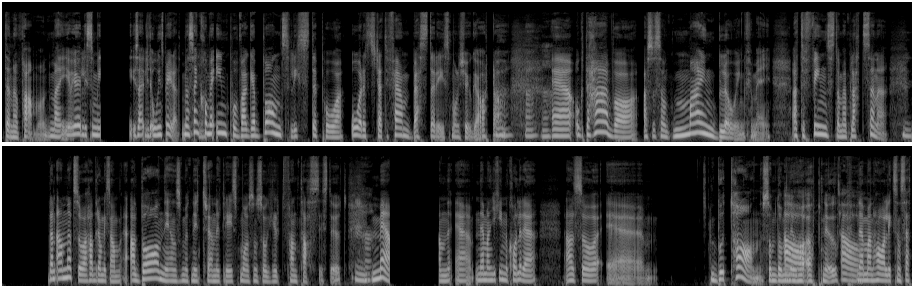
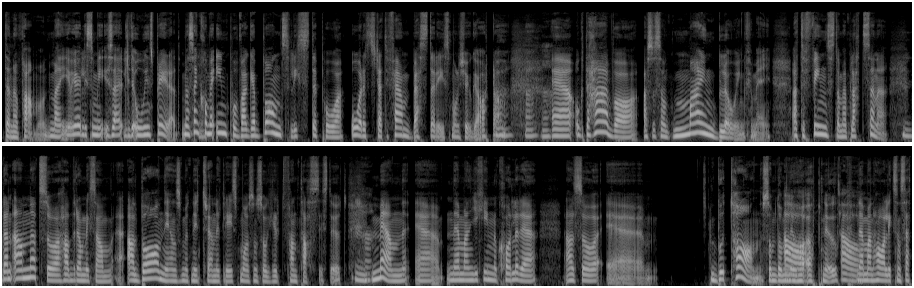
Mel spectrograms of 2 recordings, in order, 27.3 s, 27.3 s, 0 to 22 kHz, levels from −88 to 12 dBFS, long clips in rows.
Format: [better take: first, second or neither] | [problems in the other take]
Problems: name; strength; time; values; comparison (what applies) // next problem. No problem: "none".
second | audio freezing; at 1.5 s, at 14 s for 0.5 s and at 19 s for 0.5 s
